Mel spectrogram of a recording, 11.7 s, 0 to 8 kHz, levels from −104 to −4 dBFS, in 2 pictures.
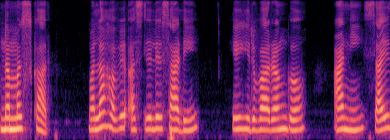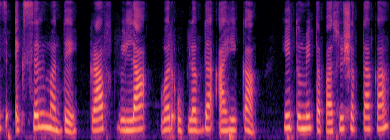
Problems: none marked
